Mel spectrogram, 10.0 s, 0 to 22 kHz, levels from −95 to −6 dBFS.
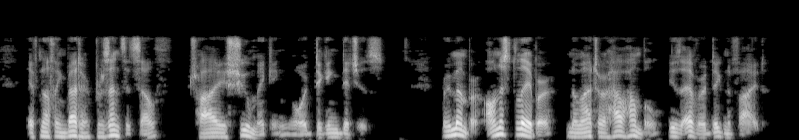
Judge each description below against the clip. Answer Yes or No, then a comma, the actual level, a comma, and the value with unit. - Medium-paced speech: No, slow, 120 wpm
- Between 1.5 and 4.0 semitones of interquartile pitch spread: No, average, 5.0 semitones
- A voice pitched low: Yes, low, 115 Hz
